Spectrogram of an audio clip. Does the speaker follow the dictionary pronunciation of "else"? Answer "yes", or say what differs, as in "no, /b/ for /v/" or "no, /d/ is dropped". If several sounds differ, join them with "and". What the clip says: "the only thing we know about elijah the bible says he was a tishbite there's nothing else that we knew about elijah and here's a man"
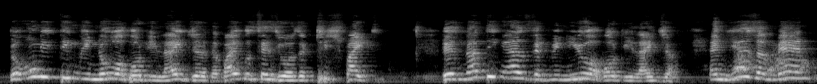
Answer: yes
